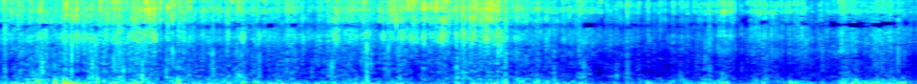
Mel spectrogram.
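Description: Bunched black sequin fabric with plastic sequins is held in cupped hands and crumpled and rubbed with the fingers. It makes a dense, continuous crinkling rustle full of bright clicking sequins over a soft low rumble. The sound stays steady throughout and fades slightly toward the end.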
